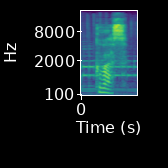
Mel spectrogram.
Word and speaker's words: квас: 在俄语和乌克兰语中，格瓦斯读作 Kvass，是发酵的意思，因为它是用面包乳酸菌发酵而成的。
